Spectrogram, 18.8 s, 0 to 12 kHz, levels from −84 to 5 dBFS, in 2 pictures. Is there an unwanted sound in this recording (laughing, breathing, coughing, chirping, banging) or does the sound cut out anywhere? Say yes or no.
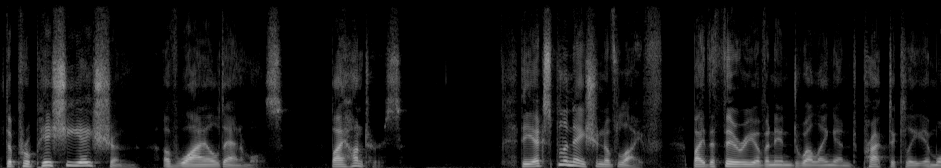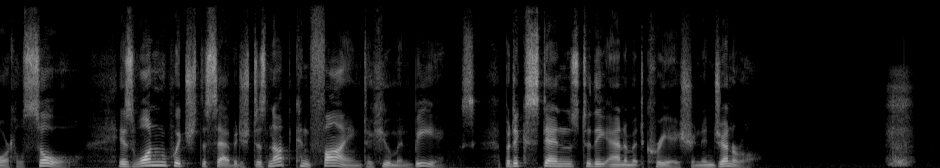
yes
